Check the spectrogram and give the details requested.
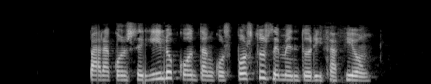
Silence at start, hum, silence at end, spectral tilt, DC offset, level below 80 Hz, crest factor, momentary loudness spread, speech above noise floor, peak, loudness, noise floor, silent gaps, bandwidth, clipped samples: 0.9 s; none; 0.6 s; -3.5 dB/octave; under 0.1%; -58 dBFS; 20 dB; 4 LU; 59 dB; 0 dBFS; -17 LUFS; -76 dBFS; none; 7.6 kHz; under 0.1%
